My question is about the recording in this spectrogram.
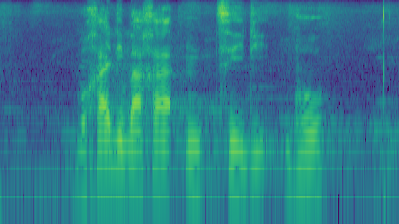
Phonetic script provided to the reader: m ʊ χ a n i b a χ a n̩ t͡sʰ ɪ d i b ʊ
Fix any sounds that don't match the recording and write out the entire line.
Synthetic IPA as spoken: b ʊ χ a d i b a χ a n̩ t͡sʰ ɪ d i b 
